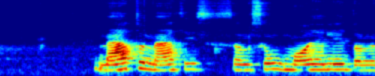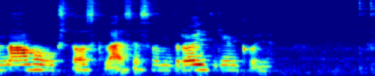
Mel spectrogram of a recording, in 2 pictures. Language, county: Lithuanian, Vilnius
